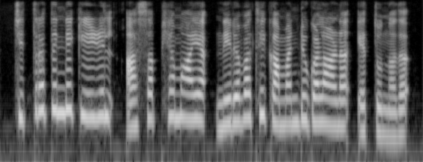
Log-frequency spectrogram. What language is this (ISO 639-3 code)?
mal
